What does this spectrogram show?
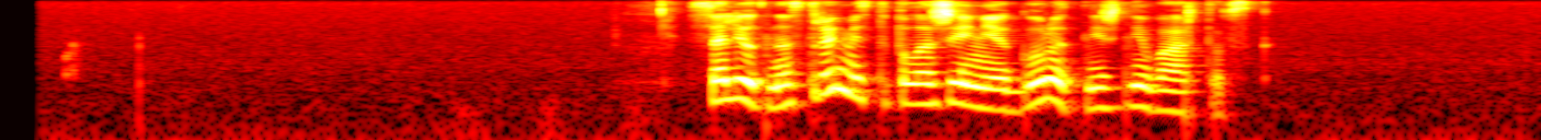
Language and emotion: Russian, positive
